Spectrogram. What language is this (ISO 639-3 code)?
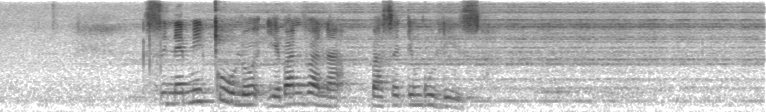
ssw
